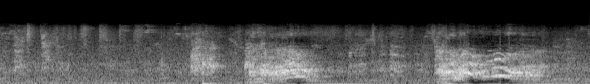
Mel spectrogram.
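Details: Gaetano and Madison, a Great Dane and an American Staffordshire terrier at play, give two loud, throaty barks with growling edges about two seconds apart, after soft scuffling and panting noises, against a steady background hiss.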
